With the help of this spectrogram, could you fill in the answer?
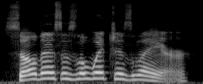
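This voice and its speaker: A woman's voice: fairly high pitch, animated, takes it slowly, no echo, clean studio sound, voice pushed up. A woman voicing a cocky masked swordsman. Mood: swaggering. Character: brash masked male swordsman intruder, theatrical and cocky. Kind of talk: reading a visual novel aloud.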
